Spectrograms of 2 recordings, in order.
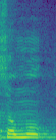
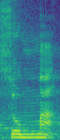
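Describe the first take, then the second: First: The word ends with a u vowel. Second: The word ends with an a vowel. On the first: The speaker calls it wrong. "tidak boleh membaca summu" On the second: The speaker calls it right. "Mabni fatah"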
